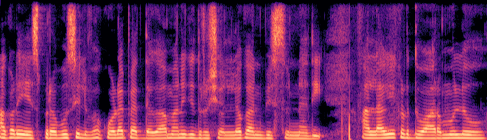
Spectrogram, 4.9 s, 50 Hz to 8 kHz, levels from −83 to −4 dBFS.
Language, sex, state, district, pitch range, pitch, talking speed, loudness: Telugu, female, Andhra Pradesh, Chittoor, 175-195 Hz, 185 Hz, 160 wpm, -14 LUFS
